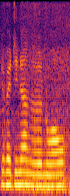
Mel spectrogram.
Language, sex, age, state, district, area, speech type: Bodo, female, 18-30, Assam, Baksa, rural, spontaneous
